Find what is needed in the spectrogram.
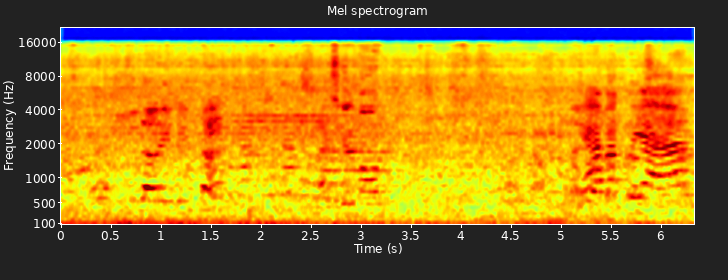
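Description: Busy street ambience: a steady low rumble of traffic with scattered voices of passers-by.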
